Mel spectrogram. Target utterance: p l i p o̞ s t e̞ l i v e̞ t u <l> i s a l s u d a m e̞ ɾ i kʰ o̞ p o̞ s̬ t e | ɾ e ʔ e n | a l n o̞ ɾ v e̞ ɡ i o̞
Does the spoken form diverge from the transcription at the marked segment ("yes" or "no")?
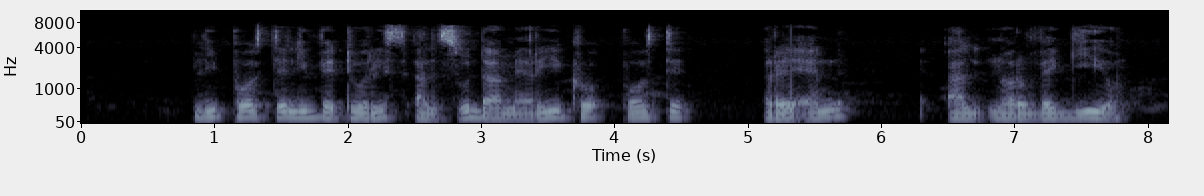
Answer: yes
